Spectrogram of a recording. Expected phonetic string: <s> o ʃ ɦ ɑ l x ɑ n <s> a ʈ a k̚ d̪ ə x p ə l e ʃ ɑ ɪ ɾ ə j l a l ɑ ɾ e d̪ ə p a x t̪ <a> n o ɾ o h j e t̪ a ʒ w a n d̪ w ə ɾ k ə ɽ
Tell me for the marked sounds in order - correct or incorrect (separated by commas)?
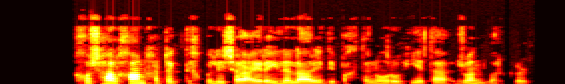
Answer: incorrect, incorrect, correct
